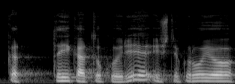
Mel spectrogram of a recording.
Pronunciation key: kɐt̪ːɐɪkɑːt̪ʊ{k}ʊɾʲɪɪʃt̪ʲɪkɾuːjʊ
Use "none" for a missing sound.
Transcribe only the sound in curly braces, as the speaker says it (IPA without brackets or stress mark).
k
